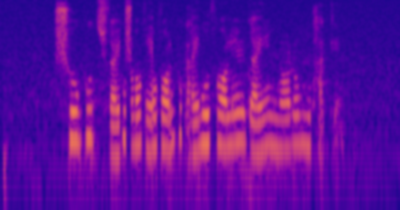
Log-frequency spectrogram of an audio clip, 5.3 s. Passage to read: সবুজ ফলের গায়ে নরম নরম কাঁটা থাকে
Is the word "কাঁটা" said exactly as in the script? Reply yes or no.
no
